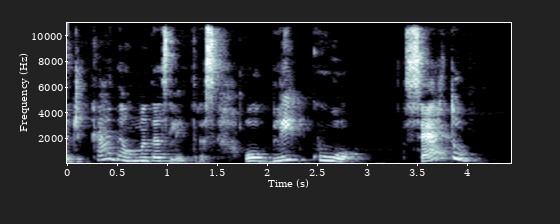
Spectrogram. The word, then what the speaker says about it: oblíquo: lá a palavra é oblíquo Vamos ler o oblo eu escutei a vogal u ali no final no meinho entre a letra q e a letra o sim né então portanto eu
